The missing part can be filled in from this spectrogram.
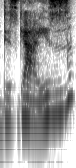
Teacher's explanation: esse I é aberto, longo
